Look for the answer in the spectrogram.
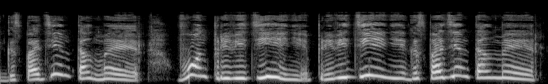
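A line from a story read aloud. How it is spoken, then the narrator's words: Children shrieking and shouting. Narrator (Russian): дети девочки начали визжать, а мальчики закричали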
